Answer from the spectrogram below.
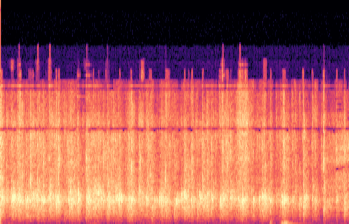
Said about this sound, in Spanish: Que a los guitarristas también se les aplaude, compañeros.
